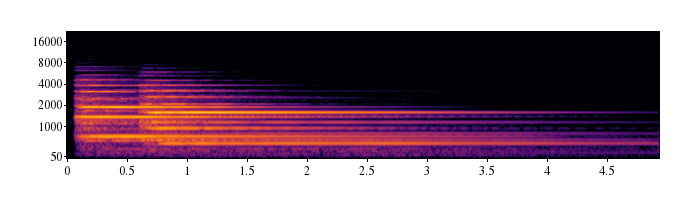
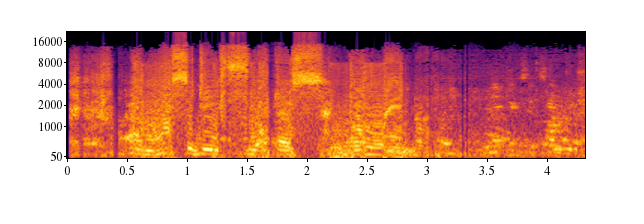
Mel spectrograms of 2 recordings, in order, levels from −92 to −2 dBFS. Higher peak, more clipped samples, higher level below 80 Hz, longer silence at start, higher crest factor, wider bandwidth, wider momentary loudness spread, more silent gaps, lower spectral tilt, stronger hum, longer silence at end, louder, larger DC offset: second, -6 dBFS vs 0 dBFS; second, under 0.1% vs 0.7%; second, -82 dBFS vs -26 dBFS; about the same, 0.05 s vs 0.05 s; first, 16 dB vs 10 dB; second, 7.4 kHz vs over 20 kHz; first, 21 LU vs 13 LU; neither; second, -0.5 dB/octave vs -3 dB/octave; neither; first, 1.2 s vs 0 s; second, -18 LUFS vs -8 LUFS; neither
